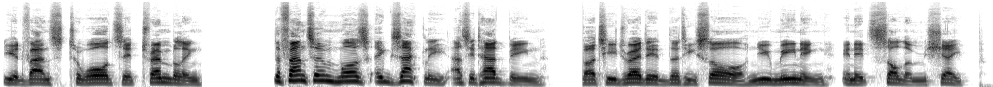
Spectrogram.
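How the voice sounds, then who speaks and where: A man narrating a Victorian ghost story in a measured, theatrical reading. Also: mid-range voice, lively intonation, no echo, clean studio sound. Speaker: narrator, audiobook reader.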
